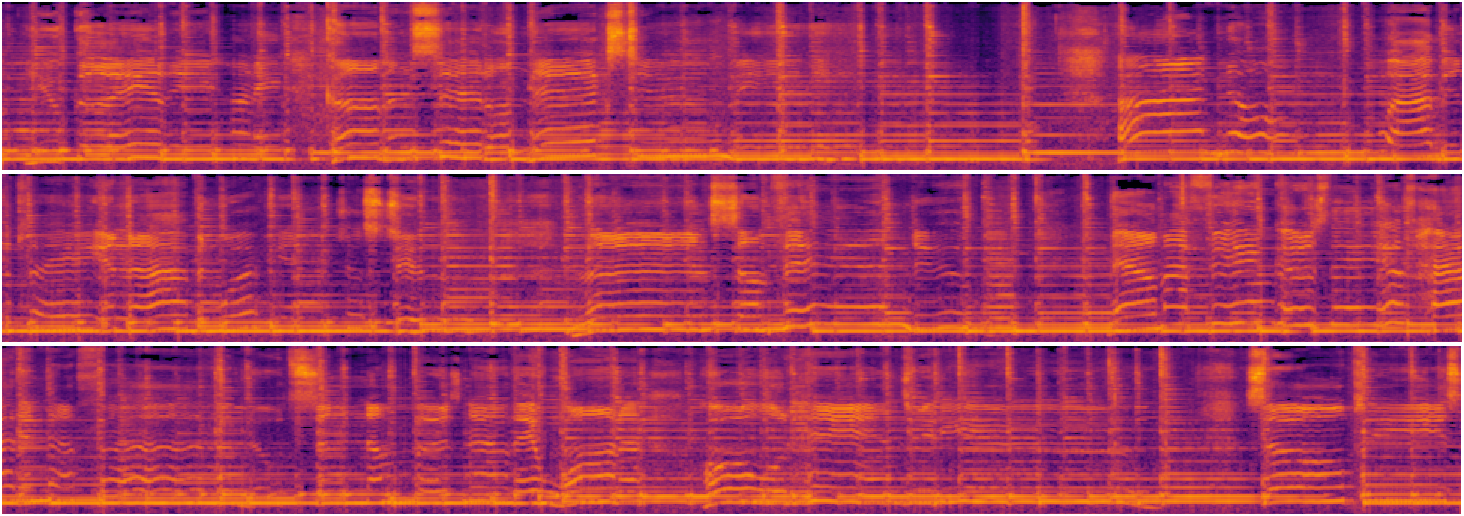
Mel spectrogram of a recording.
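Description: A ukulele strummed in steady chords, with a woman singing along over it.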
